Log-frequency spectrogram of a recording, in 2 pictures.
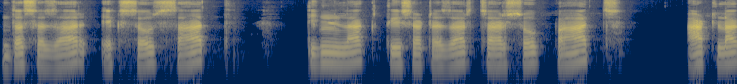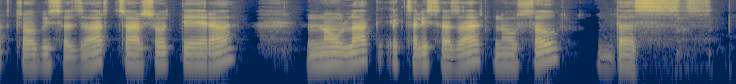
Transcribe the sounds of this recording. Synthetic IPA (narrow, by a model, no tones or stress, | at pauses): d̪ʌsɦʌd͡zaɾeksʌwsat̪ː | inlak̚ʰt̪esʌʈʰɦʌd͡zaɾt͡saɾsɔwpãt͡s | aʈʰlakʰt͡sɔbisɦʌd͡zaɾt͡saɾsɔt̪eɾʌ | nʌwlakʰḛkt͡salisɦʌd͡zarnʌwsʌw | d̪ʌs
